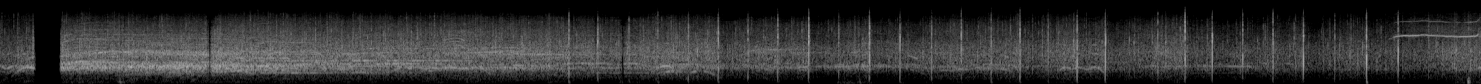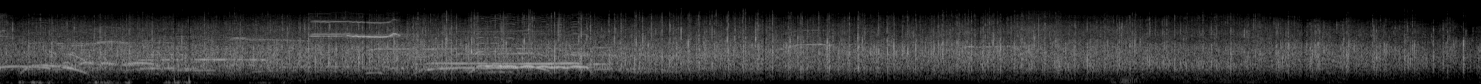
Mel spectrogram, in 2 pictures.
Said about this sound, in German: Auch ihn begrüßen wir mit einem euphorischen, tosenden Applaus für euch auf dieser Bühne, Rob Wergin.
